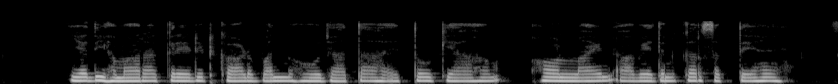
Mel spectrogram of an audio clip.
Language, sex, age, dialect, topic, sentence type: Hindi, male, 25-30, Awadhi Bundeli, banking, question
